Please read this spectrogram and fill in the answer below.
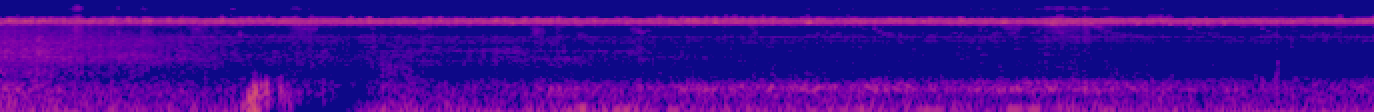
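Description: Near silence: a faint, steady high-pitched whine in the background, with a single soft knock about one and a half seconds in.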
